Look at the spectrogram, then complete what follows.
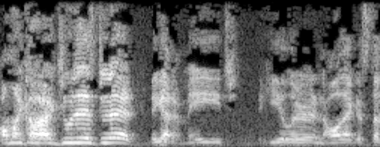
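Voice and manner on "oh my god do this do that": very loud, very high, shrill hollering without panic. Describing gamers playing on hardest difficulty, acting them out: retelling players screaming. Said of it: "they're screaming at each other".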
